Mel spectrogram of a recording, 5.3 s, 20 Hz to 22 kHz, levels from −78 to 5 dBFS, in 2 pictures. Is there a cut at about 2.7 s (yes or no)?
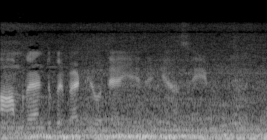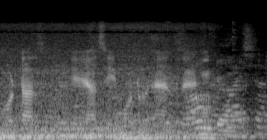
no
